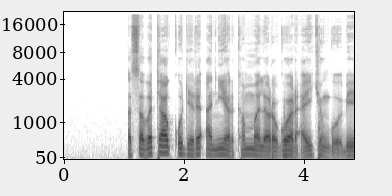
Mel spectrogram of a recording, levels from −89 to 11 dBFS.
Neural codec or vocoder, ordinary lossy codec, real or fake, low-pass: none; none; real; none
